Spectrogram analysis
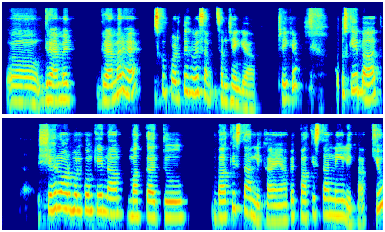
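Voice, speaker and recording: A woman's voice: mid-range voice, mellow, no room sound, clean studio sound. A woman teaching an Arabic grammar lecture, explaining step by step, drilling word endings aloud and checking in often with short confirmations.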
